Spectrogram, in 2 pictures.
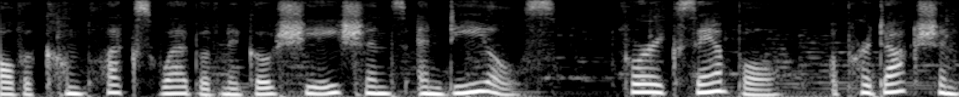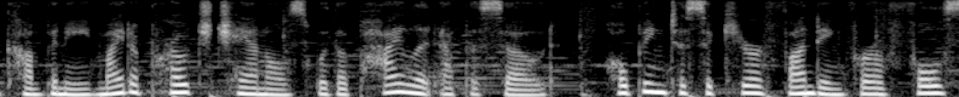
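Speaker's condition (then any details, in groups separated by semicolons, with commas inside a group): No condition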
